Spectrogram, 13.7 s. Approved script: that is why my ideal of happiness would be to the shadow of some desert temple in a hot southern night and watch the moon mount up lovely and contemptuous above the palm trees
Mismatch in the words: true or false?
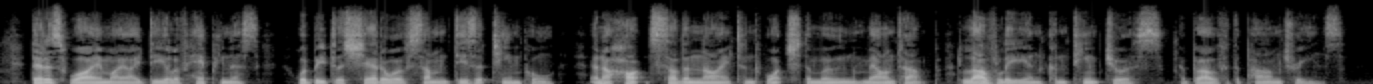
false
